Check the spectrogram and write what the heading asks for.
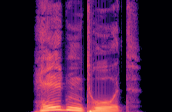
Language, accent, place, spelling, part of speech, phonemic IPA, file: German, Germany, Berlin, Heldentod, noun, /ˈhɛldn̩ˌtoːt/, De-Heldentod.ogg
- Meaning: heroic death; a hero's death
